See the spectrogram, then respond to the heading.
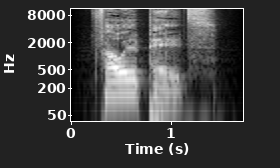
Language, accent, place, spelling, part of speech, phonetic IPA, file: German, Germany, Berlin, Faulpelz, noun, [ˈfaʊ̯lˌpɛlt͡s], De-Faulpelz.ogg
- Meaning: lazybones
